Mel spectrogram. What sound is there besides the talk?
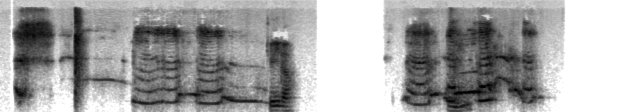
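little girl crying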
